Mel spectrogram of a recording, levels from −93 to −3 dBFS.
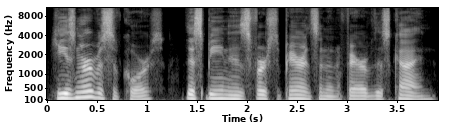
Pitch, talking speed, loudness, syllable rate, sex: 130 Hz, 245 wpm, -19 LUFS, 6.1 syllables/s, male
